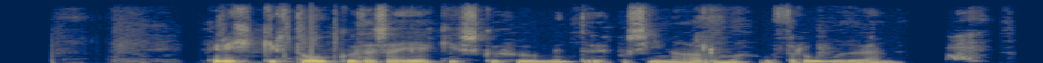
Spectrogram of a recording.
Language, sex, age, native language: Icelandic, male, 30-39, Icelandic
